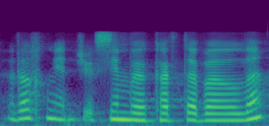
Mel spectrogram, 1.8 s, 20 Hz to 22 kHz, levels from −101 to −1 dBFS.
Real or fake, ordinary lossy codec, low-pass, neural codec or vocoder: fake; none; none; codec, 16 kHz, about 1 kbps, DyCAST, with the encoder's durations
